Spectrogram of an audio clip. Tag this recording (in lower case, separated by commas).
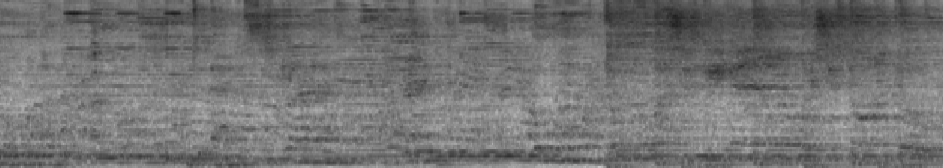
music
